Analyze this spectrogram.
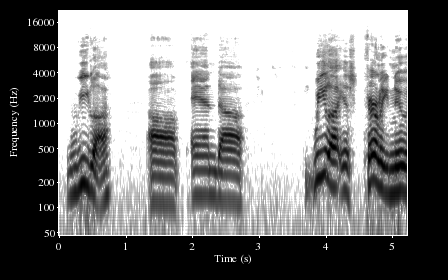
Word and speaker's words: Uila: a company that spelled you ila but it's pronounced Lila and Lila is fairly new in the industry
